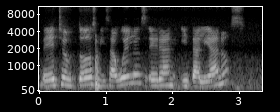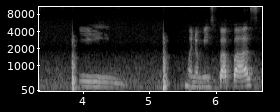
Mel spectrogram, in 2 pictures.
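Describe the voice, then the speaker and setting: An Argentine woman answering conversation questions slowly and deliberately, pausing with fillers. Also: on the high side, expressive, vocal fry, background noise. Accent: Argentine Spanish. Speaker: interviewee. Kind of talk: slow, careful conversation answers.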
